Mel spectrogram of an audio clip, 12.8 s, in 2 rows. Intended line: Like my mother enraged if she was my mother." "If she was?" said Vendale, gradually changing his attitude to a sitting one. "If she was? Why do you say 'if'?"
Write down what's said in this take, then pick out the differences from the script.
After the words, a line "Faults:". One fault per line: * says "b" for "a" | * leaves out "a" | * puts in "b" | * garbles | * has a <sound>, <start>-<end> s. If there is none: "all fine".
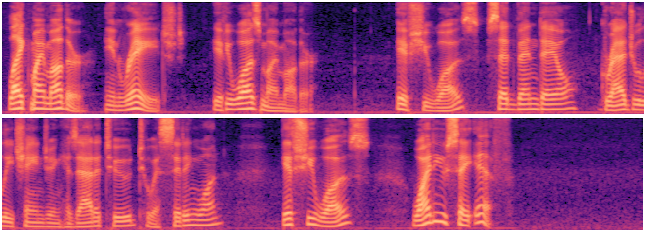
Like my mother enraged if was my mother." "If she was?" said Vendale, gradually changing his attitude to a sitting one. "If she was? Why do you say 'if'?"
Faults:
* leaves out "she"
